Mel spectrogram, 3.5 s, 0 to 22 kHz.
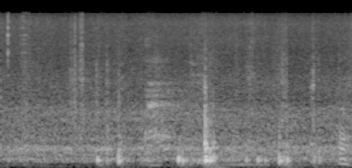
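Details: Western honey bees during a spring hive inspection in Heiðmörk, Iceland, on April 21, 2012, while the bottom board is changed, hum in a low, steady drone that swells and fades, broken by sharp knocks and taps of wood.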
